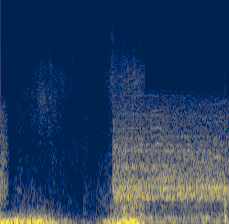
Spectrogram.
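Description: Broadcast transition sound effect for an animated logo wipe: a whoosh over a deep bass rumble. It dips about halfway through and ends in a heavy low boom a little past one second, then cuts off.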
